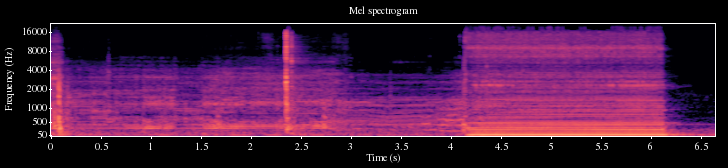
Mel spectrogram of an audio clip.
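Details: Gaggia Anima Prestige after repair: weakened lid magnet failed to trigger the sensor so it wouldn't grind; a new stronger magnet was glued in, and now after light clatter the grinder motor runs about two seconds with a strong, even hum.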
